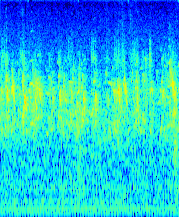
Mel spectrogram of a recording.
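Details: Big mixed woodswallow flock, chiefly white-browed with a few masked, producing a continuous mass of short bright chirps that swell and fade in quick pulses throughout.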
